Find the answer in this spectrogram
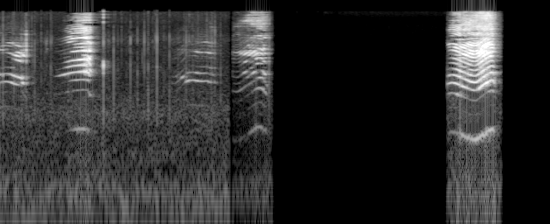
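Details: Purple swamphen calling, a sound used by hunters to lure birds: several nasal, wavering wails, two close together, then one loud drawn-out cry after a silent gap.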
